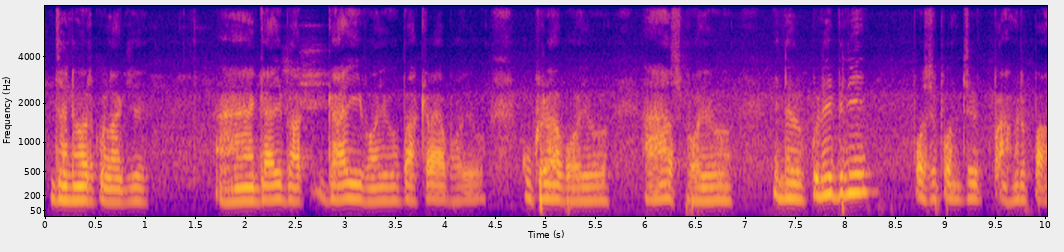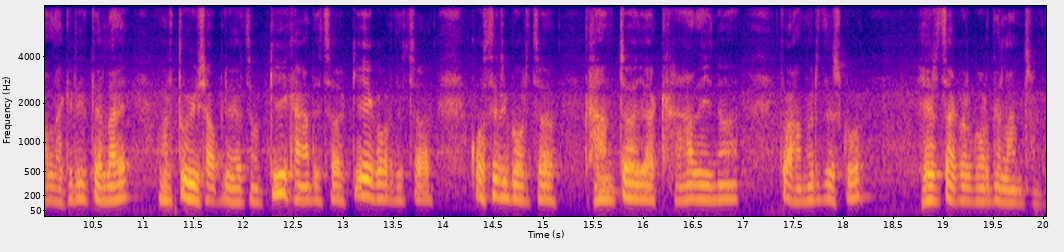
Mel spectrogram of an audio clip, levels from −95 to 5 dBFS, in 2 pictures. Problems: none marked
